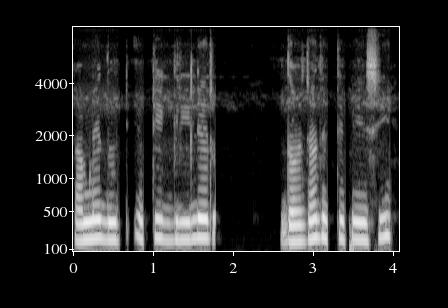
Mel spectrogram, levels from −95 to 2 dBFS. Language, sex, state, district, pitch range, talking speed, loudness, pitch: Bengali, male, Assam, Hailakandi, 185-205 Hz, 115 wpm, -14 LUFS, 195 Hz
